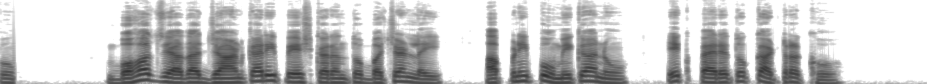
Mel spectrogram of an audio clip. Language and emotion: Punjabi, neutral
